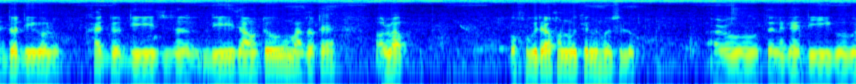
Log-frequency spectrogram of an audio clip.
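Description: A man talking, with a steady high-pitched insect chorus droning behind him.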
